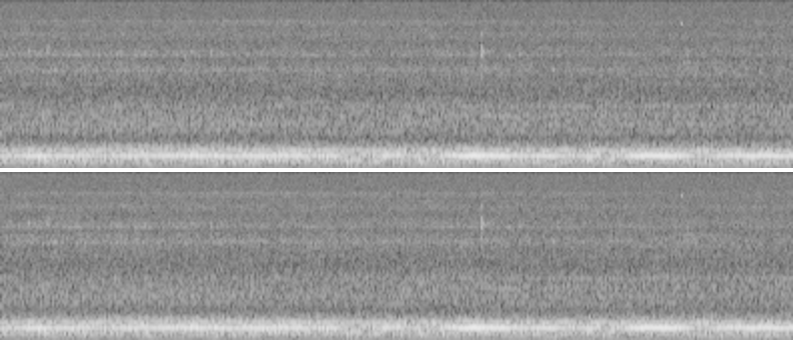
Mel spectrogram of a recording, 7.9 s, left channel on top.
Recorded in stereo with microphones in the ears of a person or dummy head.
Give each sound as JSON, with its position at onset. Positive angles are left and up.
{"t": 0.0, "sound": "a fan", "side_deg": 10}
